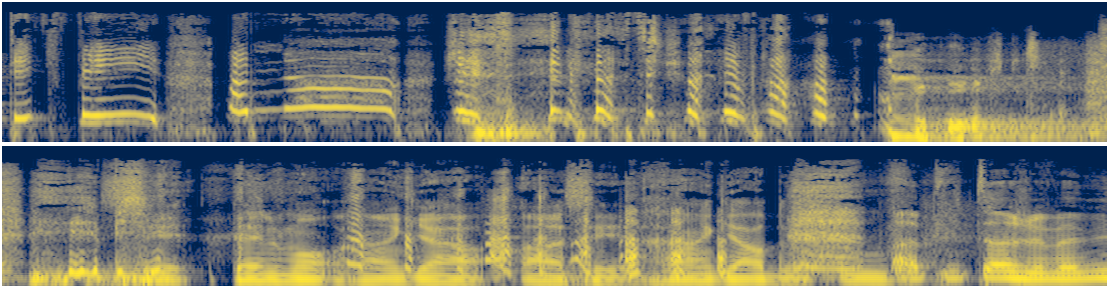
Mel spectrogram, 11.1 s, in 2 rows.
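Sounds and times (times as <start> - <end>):
speech: 0.0 - 0.7, 4.6 - 11.0
laughter: 2.3 - 10.7
monster voice effect: 4.4 - 10.6.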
